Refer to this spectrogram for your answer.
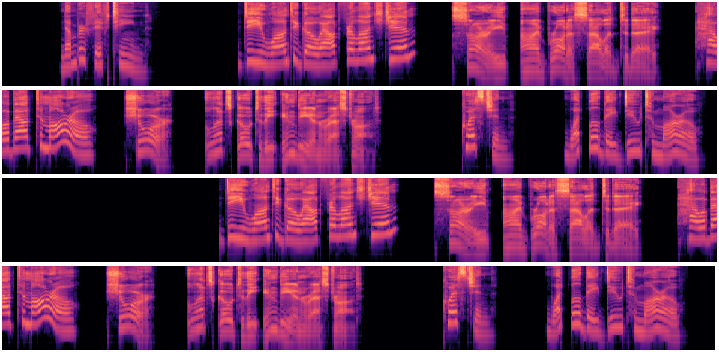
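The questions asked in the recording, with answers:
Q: What will they do tomorrow?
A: Go to an Indian restaurant for lunch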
